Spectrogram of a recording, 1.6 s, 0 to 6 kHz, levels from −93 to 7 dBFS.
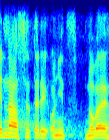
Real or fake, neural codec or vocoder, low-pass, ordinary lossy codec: fake; codec, 16 kHz, 16 kbps, FunCodec, trained on LibriTTS, 50 frames a second; 5.4 kHz; Opus, 24 kbps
